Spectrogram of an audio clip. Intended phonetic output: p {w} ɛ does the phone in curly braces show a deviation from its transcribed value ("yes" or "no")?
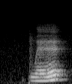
no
